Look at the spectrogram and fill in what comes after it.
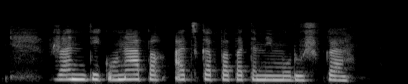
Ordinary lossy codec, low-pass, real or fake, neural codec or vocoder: AAC, 32 kbps; 7.2 kHz; real; none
